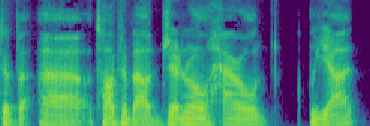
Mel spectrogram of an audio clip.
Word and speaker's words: Kujat: Um in their discussion, they talked about talked about General Harald Kujat, spelled with a J. In In German, J is a Y sound, so Kujat uh k u j a t.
